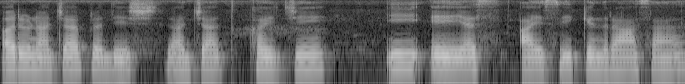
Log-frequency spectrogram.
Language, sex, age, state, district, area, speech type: Goan Konkani, female, 18-30, Goa, Canacona, rural, read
